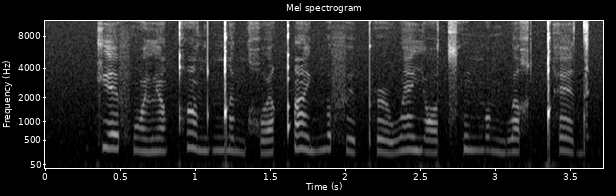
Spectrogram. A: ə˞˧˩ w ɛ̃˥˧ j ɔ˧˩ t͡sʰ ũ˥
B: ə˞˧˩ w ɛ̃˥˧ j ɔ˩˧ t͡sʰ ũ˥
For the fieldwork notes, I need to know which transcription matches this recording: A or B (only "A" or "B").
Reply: B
